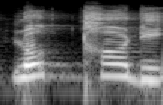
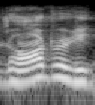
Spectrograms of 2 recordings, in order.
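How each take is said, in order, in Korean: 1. t는 또렷하고 분명하게 발음됩니다. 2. t는 빠른 탄설음으로 약하게 발음됩니다. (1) "영국 사람들은 트 발음 다 하는 거 되게 좋아합니다" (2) "그래서 미가 lottery 그러고요"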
